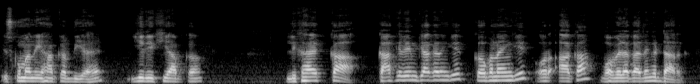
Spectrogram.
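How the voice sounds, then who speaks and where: A man's voice: fairly high pitch, a little mellow. Man teaching, repeating each step. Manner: explains slowly, repeating each stroke; asks and answers his own questions. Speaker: shorthand teacher. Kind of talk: step-by-step whiteboard lesson.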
